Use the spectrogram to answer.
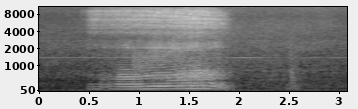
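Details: A single loud, rattling snore on an in-breath, about a second and a half long, with a steady faint tone in the background; snoring.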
